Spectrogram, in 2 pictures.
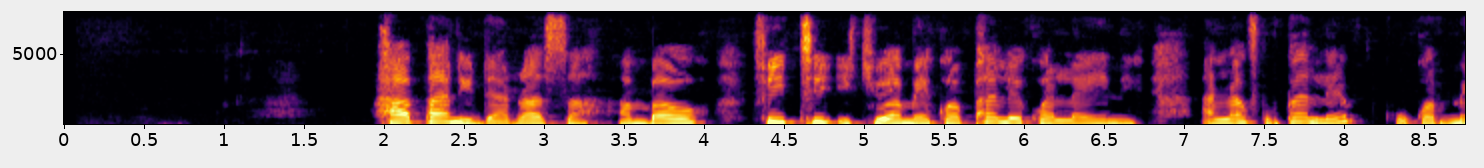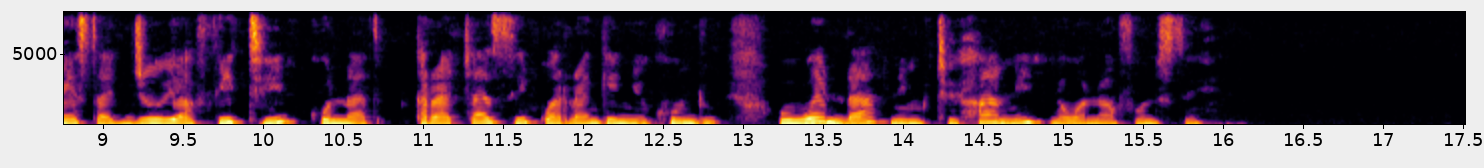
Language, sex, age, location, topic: Swahili, female, 25-35, Nakuru, education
